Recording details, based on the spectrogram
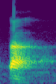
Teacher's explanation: ujung lidah ditaruh di belakang gigi seri atas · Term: huruf ta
